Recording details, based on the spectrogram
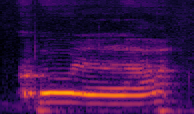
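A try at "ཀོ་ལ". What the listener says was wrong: Go serait encore mieux. Parce qu'il y a un préfixe. Hein, le ga, c'est pas ko, c'est go.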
